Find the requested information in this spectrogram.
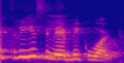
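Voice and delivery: ordinary talk, nothing marked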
